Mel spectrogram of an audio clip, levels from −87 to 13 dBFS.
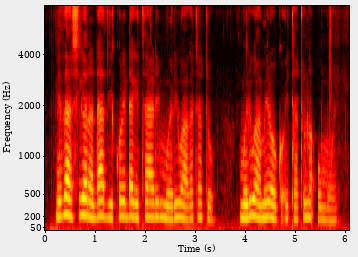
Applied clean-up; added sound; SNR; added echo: none; none; none; none.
